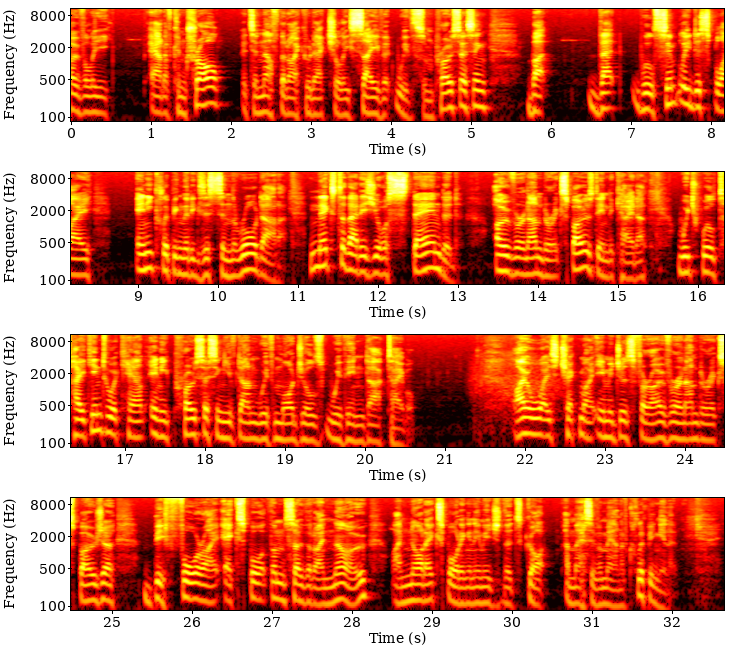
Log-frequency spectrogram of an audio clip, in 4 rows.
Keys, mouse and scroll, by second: 10.6 click, 15.4 click, 31.6 click.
